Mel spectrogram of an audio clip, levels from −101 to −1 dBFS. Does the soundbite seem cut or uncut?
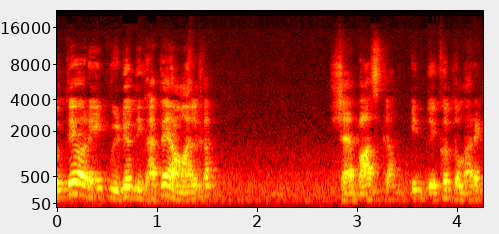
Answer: uncut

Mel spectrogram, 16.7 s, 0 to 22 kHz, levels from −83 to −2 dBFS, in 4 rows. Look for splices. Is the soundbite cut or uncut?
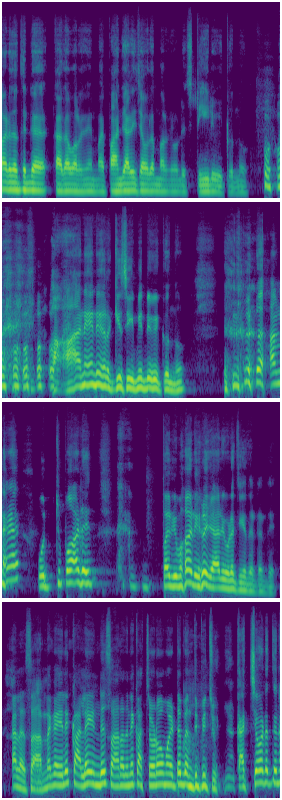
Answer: uncut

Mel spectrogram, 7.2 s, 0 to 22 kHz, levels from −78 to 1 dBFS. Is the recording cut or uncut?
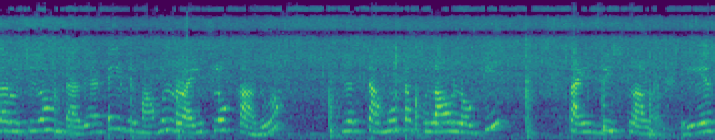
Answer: uncut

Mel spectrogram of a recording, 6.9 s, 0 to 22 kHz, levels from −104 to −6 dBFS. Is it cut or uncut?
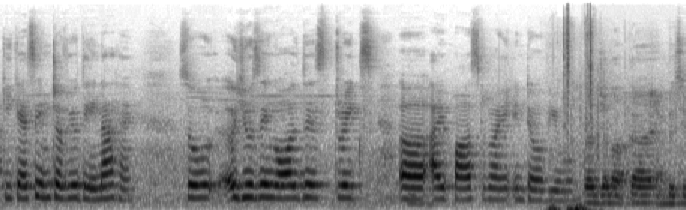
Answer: cut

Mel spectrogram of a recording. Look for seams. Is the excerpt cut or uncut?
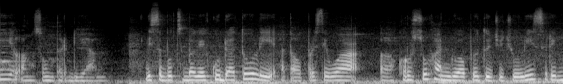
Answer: cut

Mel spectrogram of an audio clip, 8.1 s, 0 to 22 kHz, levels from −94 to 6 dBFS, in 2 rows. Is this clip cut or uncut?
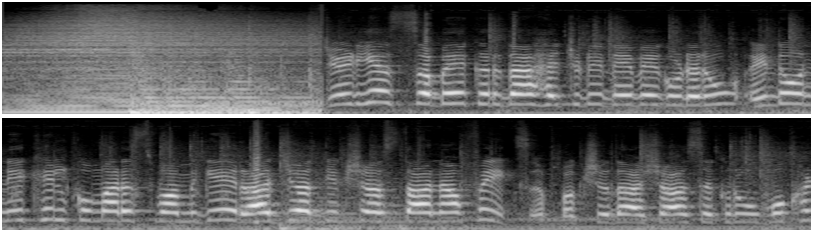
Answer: cut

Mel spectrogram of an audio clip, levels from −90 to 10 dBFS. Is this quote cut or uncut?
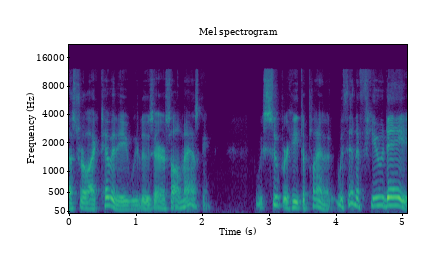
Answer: cut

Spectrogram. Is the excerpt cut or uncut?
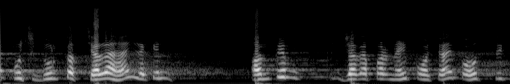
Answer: uncut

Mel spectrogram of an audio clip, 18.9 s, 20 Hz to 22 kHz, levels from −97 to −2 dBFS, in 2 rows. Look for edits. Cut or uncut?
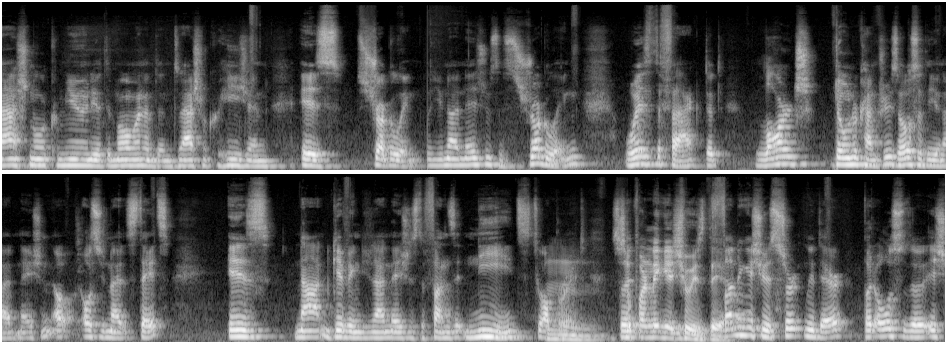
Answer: cut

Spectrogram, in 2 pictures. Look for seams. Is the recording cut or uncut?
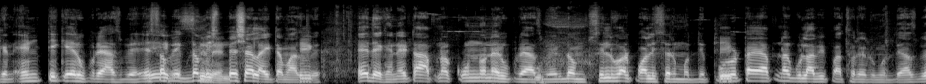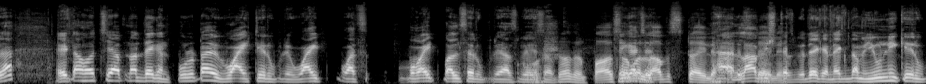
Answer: cut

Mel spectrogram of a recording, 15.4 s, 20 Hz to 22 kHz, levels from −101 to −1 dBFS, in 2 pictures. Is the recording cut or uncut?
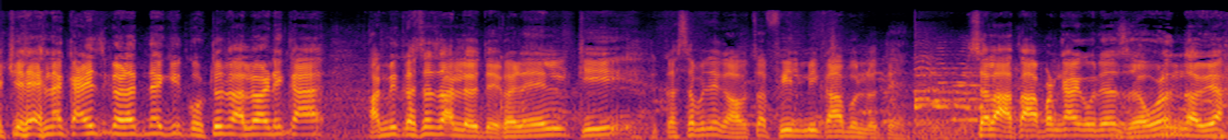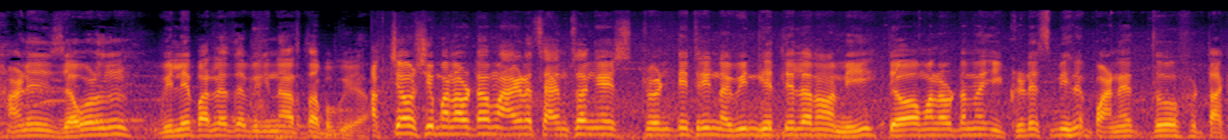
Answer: cut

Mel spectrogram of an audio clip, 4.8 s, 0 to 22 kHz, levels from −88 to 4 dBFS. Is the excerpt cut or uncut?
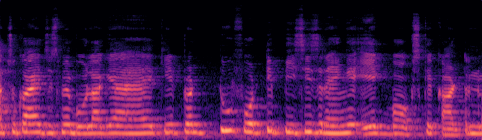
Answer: uncut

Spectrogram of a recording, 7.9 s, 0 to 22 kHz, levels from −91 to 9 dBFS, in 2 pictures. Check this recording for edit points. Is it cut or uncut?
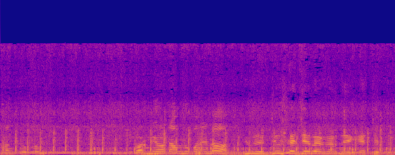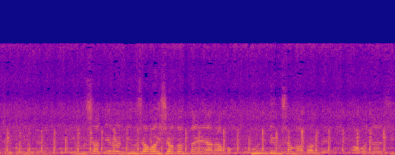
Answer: uncut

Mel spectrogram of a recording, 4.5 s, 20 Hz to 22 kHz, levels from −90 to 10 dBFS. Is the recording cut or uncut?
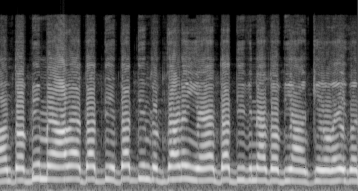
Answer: uncut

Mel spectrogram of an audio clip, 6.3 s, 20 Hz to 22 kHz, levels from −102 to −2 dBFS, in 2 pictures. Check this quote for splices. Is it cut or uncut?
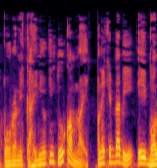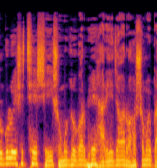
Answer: cut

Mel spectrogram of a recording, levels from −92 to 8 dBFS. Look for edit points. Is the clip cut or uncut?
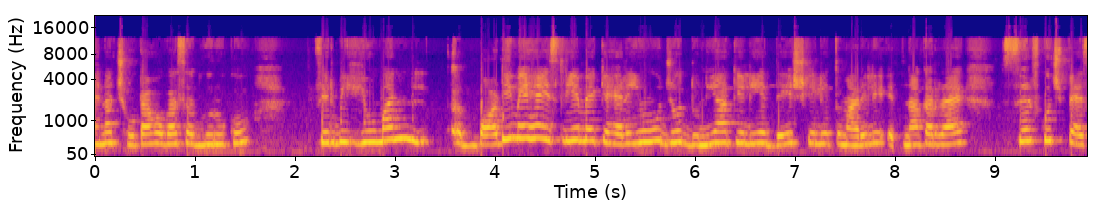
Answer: uncut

